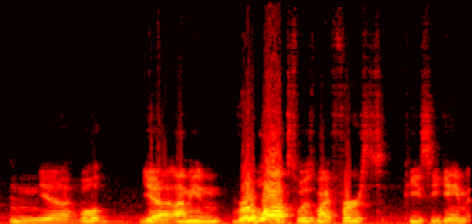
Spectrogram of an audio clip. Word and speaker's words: Roblox: sucker roadblocks blocks like you were trying to say Roblox yeah I call it roadblocks oh oh wow the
